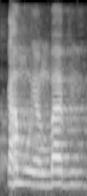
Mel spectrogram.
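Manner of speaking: a loud, offended comeback hurled back; angry retort. Retold or imitated. Driver going uphill shouting back at the other driver, offended and loud. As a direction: shout the insult right back at him. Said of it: "Yang naik dia balas".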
